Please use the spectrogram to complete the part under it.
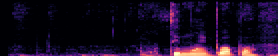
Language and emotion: Russian, neutral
